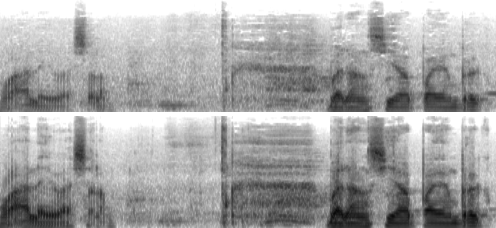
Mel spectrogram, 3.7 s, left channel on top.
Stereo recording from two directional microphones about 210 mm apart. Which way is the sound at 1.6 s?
50° right (ahead or behind).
